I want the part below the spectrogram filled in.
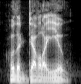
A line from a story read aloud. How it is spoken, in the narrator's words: he growled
